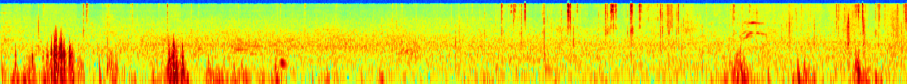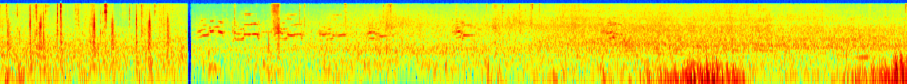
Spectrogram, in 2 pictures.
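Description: Outdoor lakeshore ambience: wind gusts buffeting the microphone, a few goose-like honking bird calls, and light footsteps on boards.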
